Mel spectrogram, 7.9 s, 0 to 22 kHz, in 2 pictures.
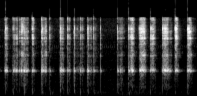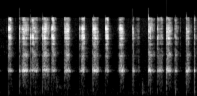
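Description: A flat, solid bamboo cutting board, seen close up, is tapped near its edge with a long painted fingernail in a quick, uneven series of sharp taps. Each tap is a brief, bright click with a hollow tone around 1 kHz that dies away almost at once, with a short pause near the two-second mark.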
